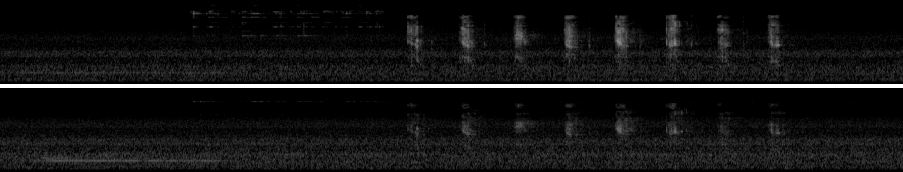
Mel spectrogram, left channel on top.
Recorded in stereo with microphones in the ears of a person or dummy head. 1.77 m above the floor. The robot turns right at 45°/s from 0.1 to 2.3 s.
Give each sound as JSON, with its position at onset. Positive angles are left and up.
{"t": 1.9, "sound": "keys jangling", "side_deg": 55, "distance_m": 5.0}
{"t": 4.1, "sound": "chewing", "side_deg": 35, "distance_m": 1.7}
